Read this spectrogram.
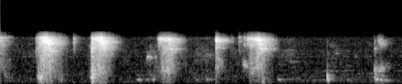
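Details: Dog sneezing: a run of about seven short, sharp, hissing bursts at irregular intervals; repeated sneezing.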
